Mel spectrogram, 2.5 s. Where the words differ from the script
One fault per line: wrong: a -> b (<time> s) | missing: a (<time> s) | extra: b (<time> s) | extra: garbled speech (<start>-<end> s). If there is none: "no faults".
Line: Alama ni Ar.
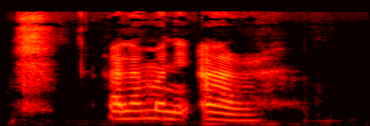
no faults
